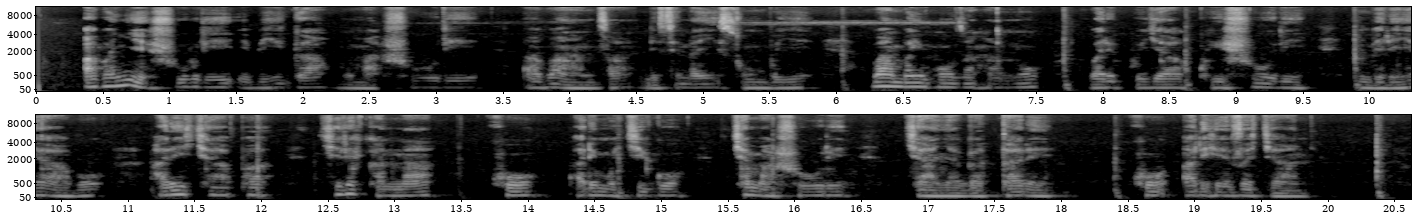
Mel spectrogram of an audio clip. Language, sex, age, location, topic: Kinyarwanda, female, 18-24, Nyagatare, education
